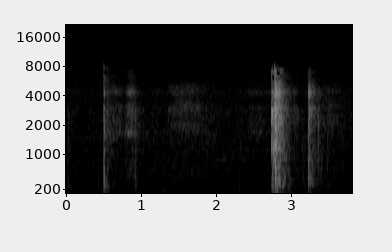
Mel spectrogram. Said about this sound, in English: Okay, this is really silly. I cannot find the little latch that lifts up the barn door. Oh, maybe it's over this way. Oh, yes, it is. Here we go.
